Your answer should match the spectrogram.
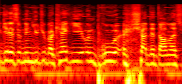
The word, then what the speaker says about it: Kegy: Der Fakt ist Kaki, das ist Ian Kaki. Okay, also wir wissen schon mal, ich habe ihn damals Kegi genannt, obwohl er Kegi heißt und ja, das ist schon echt dumm.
